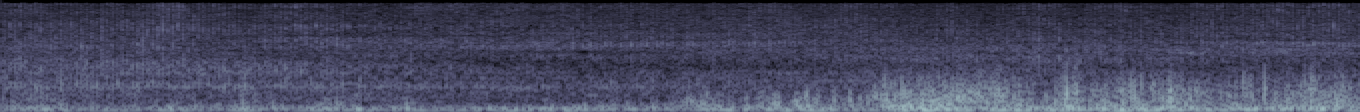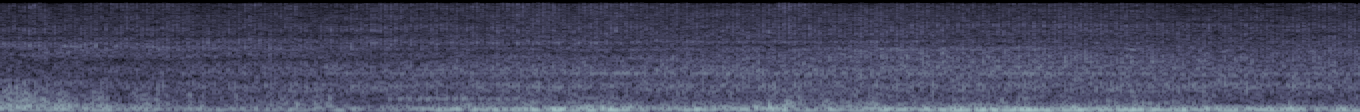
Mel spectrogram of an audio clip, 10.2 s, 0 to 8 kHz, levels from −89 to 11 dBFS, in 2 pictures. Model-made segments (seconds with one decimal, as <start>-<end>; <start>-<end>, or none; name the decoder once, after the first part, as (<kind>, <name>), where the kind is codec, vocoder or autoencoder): 1.3-2.2 (vocoder, Vocos)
